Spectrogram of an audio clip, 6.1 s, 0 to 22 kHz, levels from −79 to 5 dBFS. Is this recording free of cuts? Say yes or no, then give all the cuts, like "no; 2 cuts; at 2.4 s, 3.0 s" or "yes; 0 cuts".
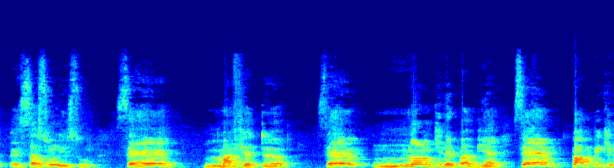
yes; 0 cuts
